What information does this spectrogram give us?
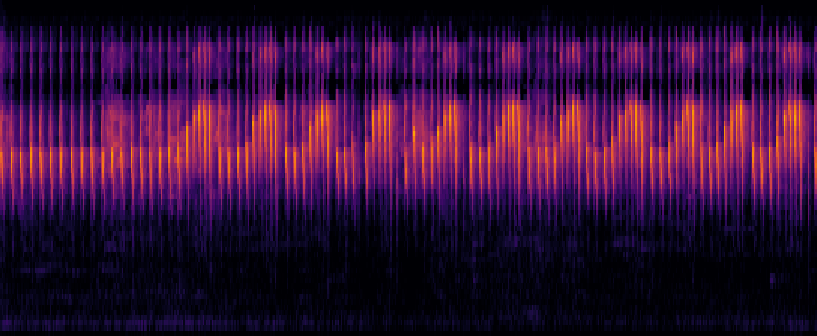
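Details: Long continuous gacor ngebren song of a mountain leaf warbler, with fast high ticking notes rising in repeated waves, kapas tembak filling.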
